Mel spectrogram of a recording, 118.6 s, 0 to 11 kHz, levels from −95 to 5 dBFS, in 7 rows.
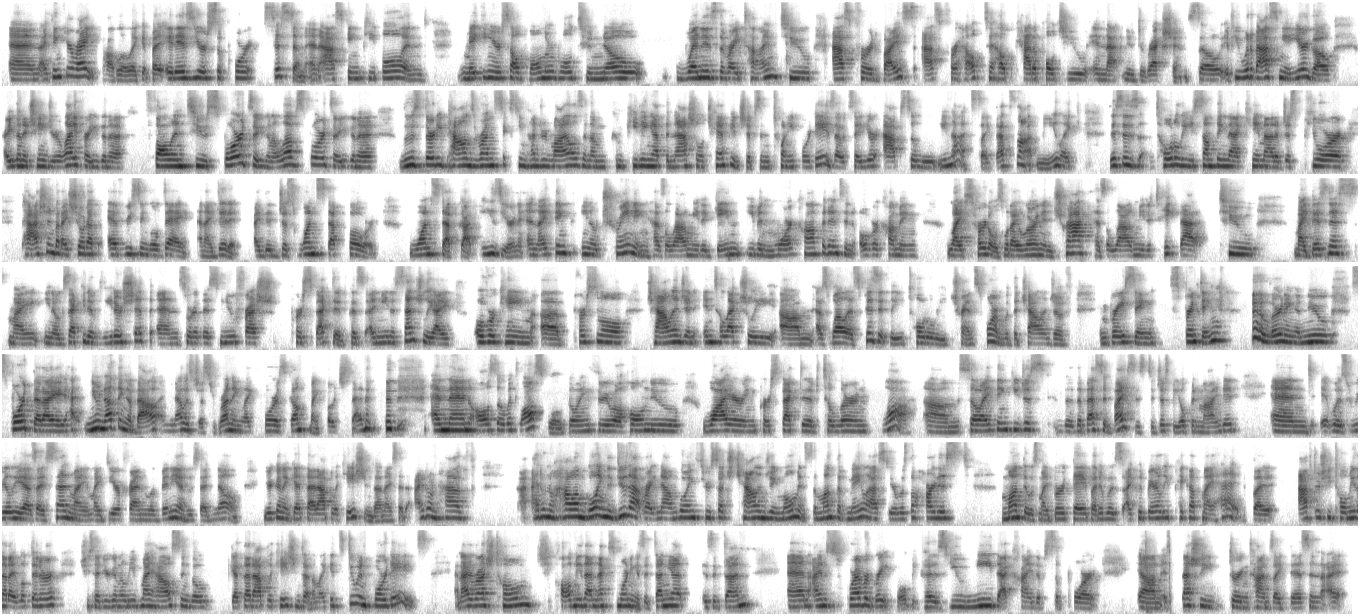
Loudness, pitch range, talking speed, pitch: -24 LUFS, 190-235 Hz, 200 wpm, 210 Hz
